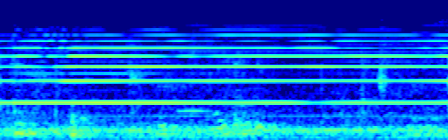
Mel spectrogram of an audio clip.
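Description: A pitch pipe sounding one steady, sustained note to give an a cappella chorus its starting pitch, over a low murmur from the stage.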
